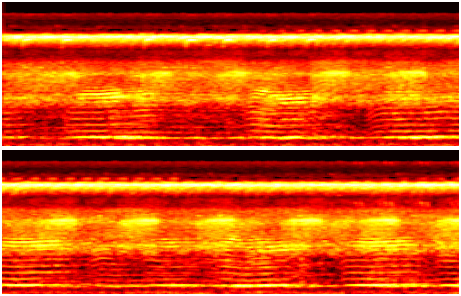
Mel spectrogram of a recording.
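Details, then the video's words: Frogs calling for rain, a chorus of croaking calls repeating roughly every half second, some rising and falling in pitch, set against a continuous shrill insect whine. "Listen to the Sound of Frogs Calling For Rain 🌧️🐸 เสียงกบเรียกฝนตก"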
